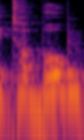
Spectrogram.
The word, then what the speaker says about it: toboggan: we have day three toboggan trajectory so i learned yesterday that apparently distress is on the second syllable and this is indeed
